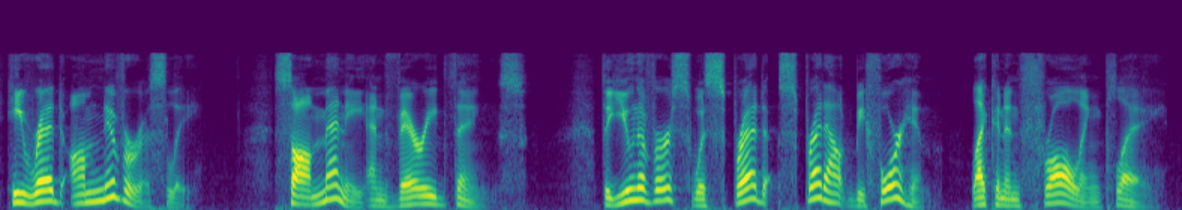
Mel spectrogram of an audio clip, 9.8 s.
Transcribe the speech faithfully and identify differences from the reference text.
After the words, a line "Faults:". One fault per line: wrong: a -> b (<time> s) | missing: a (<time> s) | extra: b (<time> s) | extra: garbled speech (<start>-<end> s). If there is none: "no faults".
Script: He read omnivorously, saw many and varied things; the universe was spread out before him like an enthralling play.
He read omnivorously, saw many and varied things; the universe was spread spread out before him like an enthralling play.
Faults:
extra: spread (6.5 s)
